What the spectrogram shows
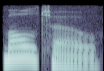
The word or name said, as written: molto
